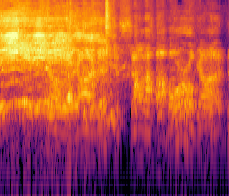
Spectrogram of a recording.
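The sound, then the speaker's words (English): Several voices let out a loud, shrill screech together, imitating the scream of the cartoon character Muscle Man, for about a second and a half, then break into breathy laughter and chatter. “Everyone at the same time, do the Muscle Man screech.”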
